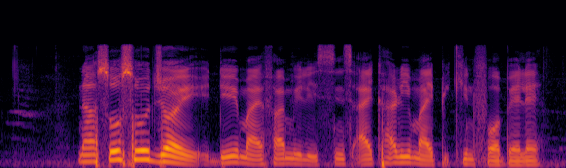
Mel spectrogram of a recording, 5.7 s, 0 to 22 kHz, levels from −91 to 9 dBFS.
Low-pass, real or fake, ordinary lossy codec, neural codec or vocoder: 7.2 kHz; real; none; none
